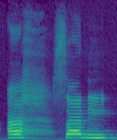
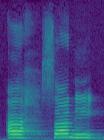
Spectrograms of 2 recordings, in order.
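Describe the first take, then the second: No difference in how they are said.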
